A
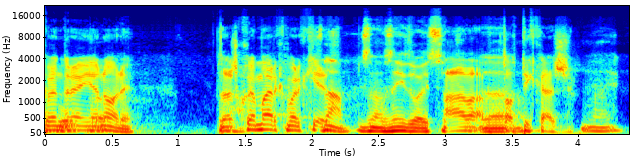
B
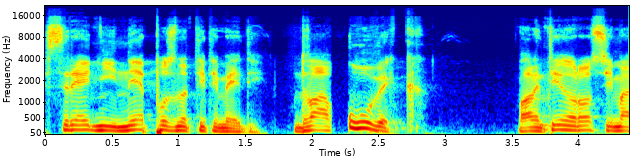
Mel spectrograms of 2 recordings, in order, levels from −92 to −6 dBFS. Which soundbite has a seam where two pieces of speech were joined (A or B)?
B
